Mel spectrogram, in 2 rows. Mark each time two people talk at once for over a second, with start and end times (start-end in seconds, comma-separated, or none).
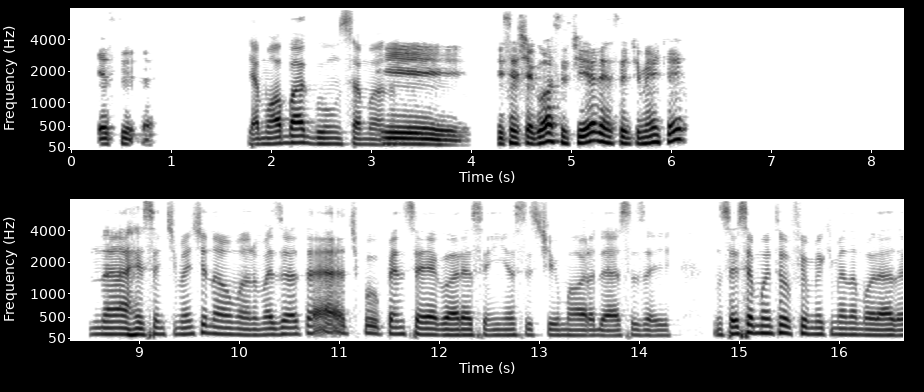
none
